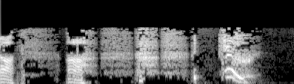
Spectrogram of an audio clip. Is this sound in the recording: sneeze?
yes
